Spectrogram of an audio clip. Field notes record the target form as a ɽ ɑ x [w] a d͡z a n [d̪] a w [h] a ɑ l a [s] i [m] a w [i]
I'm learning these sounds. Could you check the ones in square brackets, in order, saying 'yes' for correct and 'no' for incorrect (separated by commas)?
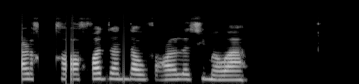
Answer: yes, yes, no, yes, yes, no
